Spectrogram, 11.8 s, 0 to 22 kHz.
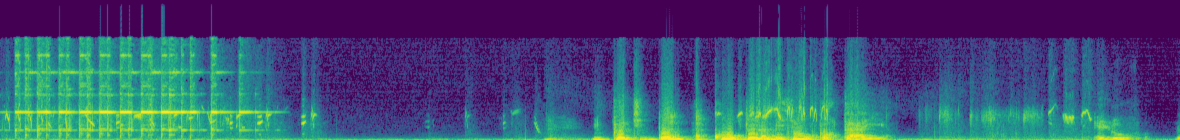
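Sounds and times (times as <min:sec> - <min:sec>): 
bell ringing at the garden gate of a white house: 0:00.0 - 0:03.0
speech: 0:06.2 - 0:09.0, 0:11.0 - 0:11.7.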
